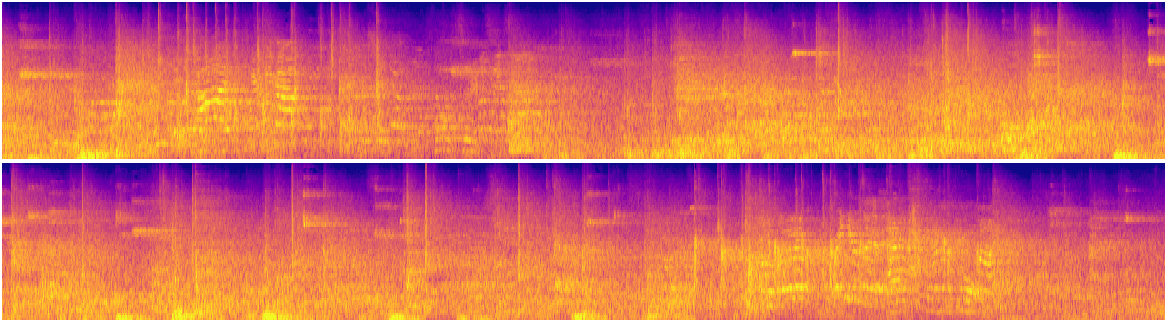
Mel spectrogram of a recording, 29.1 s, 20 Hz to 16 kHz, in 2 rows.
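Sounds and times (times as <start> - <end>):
squash ball hitting rackets and walls: 0.0 - 2.4, 6.3 - 24.1
shoes squeaking on wooden floor: 6.9 - 8.5, 12.6 - 13.2, 14.0 - 16.9, 17.8 - 19.8, 21.6 - 22.6.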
